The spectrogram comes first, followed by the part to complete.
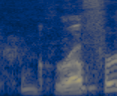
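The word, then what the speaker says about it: Gruffudd: I guess this guy's name is Ian Grufford. I'm not sure It's who this Ian. is. It Ian pronounced Gufford.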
